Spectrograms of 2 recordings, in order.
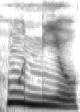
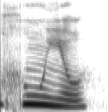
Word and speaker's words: junio: Temos que ter cuidado para não irmos no som do português e falarmos como se fosse com NH, tá? Tem um I aí. Então é junio e não junho, tá? Junio.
